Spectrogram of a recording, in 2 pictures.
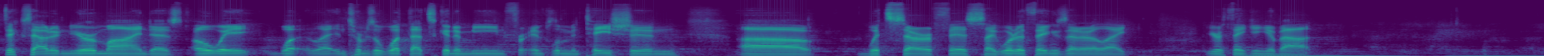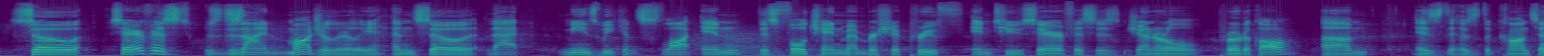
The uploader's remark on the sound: LIVE at MoneroKon23. From MoneroKon23 in Paralelni Polis, Prague!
